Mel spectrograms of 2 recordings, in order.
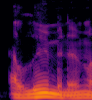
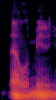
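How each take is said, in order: First: It is said with an American pronunciation. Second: It is said with a non-American pronunciation.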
